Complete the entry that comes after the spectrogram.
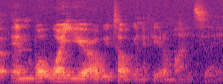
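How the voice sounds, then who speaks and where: Speaking at a moderate pace and medium pitch with fairly even intonation, a man is heard amid noticeable background noise and audible room echo. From abroad, moved to New York at 15. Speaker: interviewer. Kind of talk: interview. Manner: halting.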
